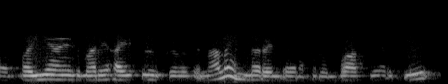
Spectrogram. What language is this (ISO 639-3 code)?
tam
